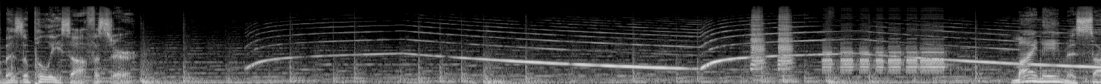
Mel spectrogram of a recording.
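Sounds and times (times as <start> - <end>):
police siren wailing: 2.4 - 11.0.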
